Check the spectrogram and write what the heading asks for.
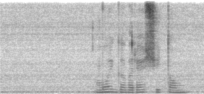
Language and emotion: Russian, neutral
